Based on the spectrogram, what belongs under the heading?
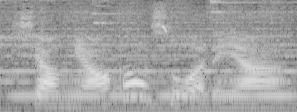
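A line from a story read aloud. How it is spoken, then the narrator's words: Giggling. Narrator (Chinese): 珍妮弗咯咯地笑着说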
